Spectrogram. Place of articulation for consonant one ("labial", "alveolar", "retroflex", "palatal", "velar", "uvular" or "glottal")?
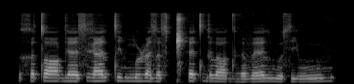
velar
